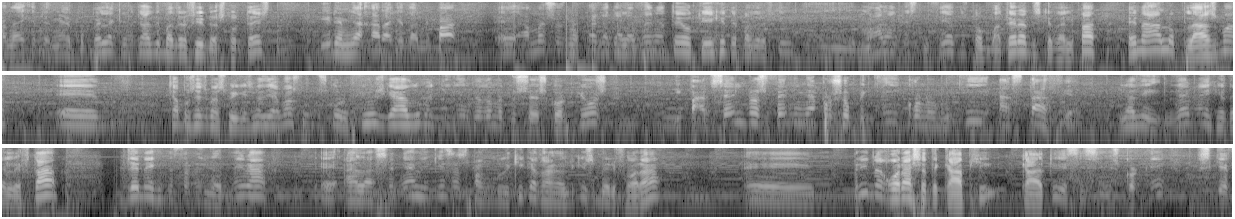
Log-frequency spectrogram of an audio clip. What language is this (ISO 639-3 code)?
ell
